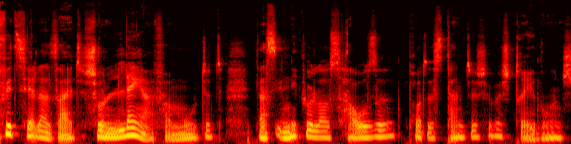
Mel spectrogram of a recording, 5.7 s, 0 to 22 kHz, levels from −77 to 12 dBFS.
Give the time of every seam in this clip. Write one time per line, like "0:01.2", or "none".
none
